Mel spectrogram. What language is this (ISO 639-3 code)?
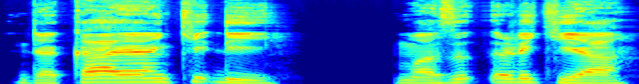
hau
